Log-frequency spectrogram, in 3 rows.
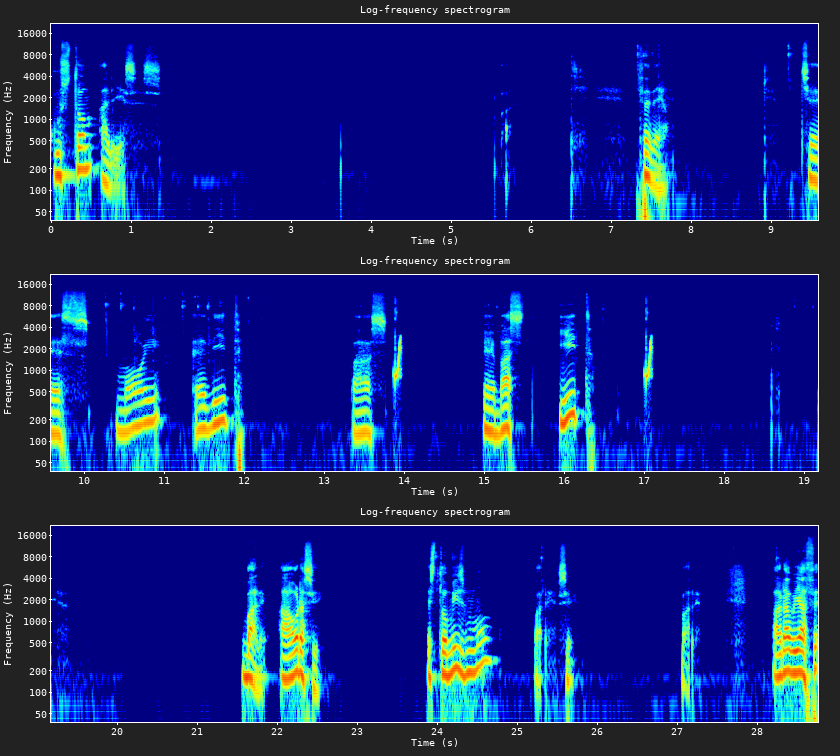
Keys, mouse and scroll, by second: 0.0-0.2 typing, 7.0-7.8 typing, 9.1-20.2 typing, 23.6-24.6 typing, 25.2 ctrl+p, 26.6 Return, 27.4-28.7 typing.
